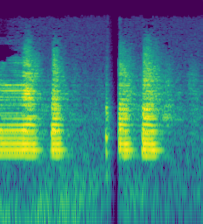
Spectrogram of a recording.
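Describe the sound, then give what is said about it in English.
A horn honks in a series of short, blaring tones with a strong harmonic ring, at a place with many trains nearby. A brief drop to near silence falls midway through the run of honks. “I'm honking my horn.”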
